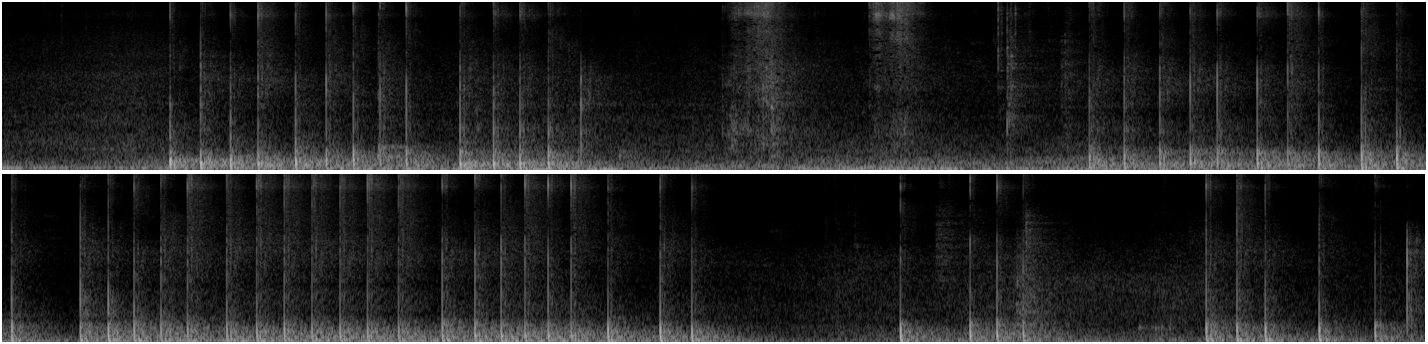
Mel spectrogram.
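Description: Rubber mallet tapping a large ceramic floor tile over and over to bed it into the wet mortar, a quick run of dull knocks several times a second, easing off briefly about three-quarters of the way through.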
